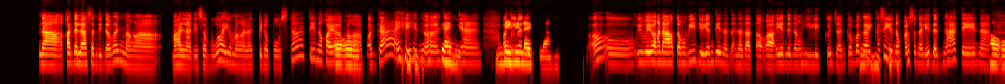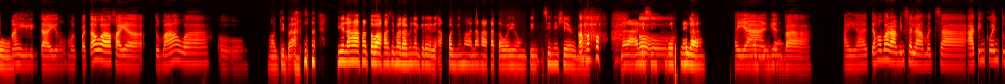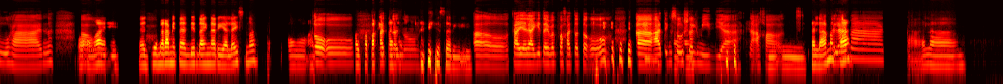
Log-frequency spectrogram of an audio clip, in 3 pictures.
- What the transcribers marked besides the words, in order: other background noise; chuckle; unintelligible speech; laughing while speaking: "pagkain"; tapping; chuckle; laugh; laughing while speaking: "Ah"; chuckle; laugh
- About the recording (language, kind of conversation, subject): Filipino, unstructured, Ano ang palagay mo sa paraan ng pagpapakita ng sarili sa sosyal na midya?
- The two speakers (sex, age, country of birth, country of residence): female, 35-39, Philippines, Philippines; female, 40-44, Philippines, Philippines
